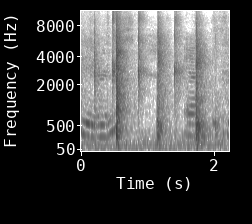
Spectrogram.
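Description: A child's short vocal sound, then several sharp clicks or snaps at uneven intervals.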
